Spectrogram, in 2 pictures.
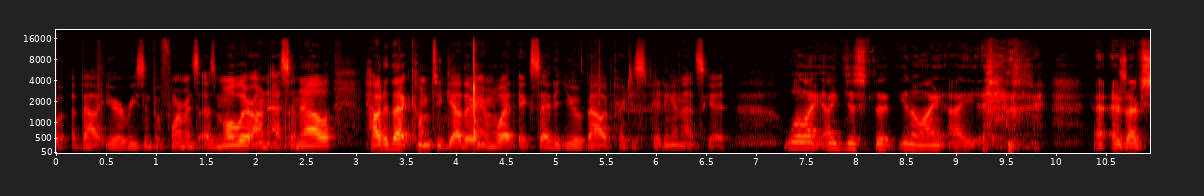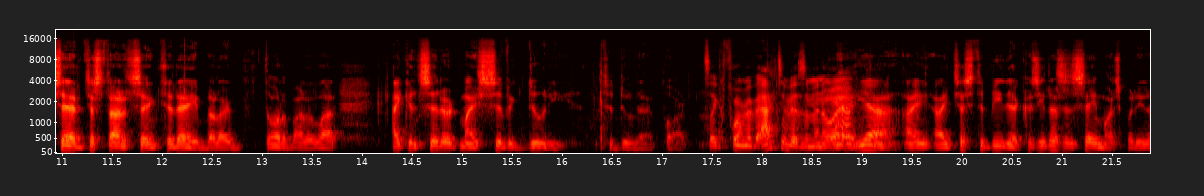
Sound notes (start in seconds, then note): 9.2 chuckles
